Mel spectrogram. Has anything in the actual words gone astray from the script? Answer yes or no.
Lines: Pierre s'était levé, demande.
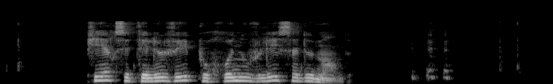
yes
